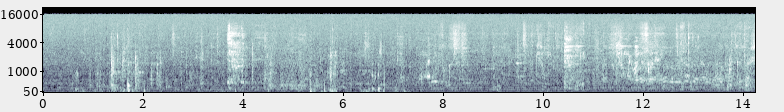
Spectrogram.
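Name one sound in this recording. Men murmur and talk quietly in the background.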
